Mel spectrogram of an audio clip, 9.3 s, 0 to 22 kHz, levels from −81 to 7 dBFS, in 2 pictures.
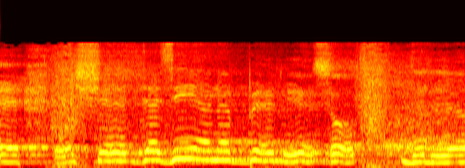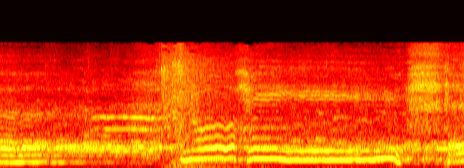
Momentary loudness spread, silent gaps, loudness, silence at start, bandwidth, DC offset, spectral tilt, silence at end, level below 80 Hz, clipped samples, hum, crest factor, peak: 4 LU; none; -13 LUFS; 0 s; 8 kHz; under 0.1%; -4.5 dB/octave; 0 s; -40 dBFS; under 0.1%; none; 12 dB; -2 dBFS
